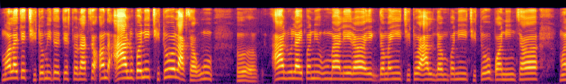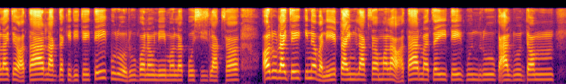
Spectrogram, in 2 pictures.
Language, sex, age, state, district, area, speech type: Nepali, female, 60+, West Bengal, Kalimpong, rural, spontaneous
